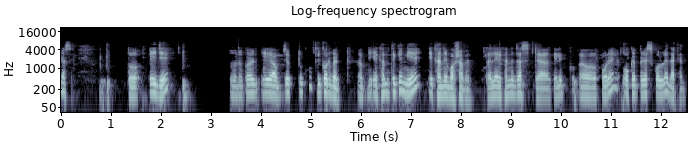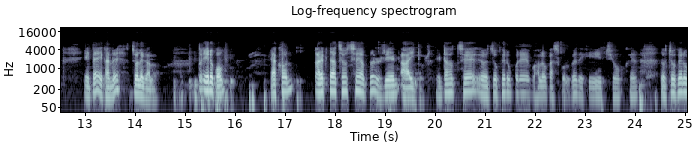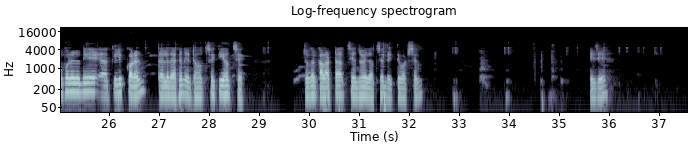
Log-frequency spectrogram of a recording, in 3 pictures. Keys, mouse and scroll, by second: 0.0 ctrl+z, 0.7 ctrl+d, 14.8-15.1 alt+scroll down 1, 15.1-15.6 ctrl+scroll up 2, 15.3 ctrl+z, 15.6 ctrl+z, 16.7 ctrl+d, 24.3-24.6 alt+scroll up 1, 26.0-27.6 alt+scroll up 1, 30.2 alt+scroll down 1, 31.0-31.3 alt+scroll up 1, 34.7-37.5 alt+scroll up 2.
